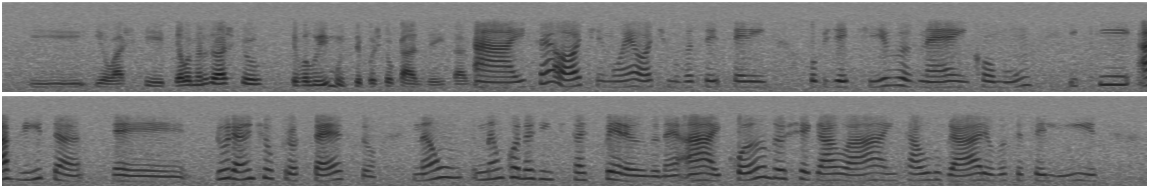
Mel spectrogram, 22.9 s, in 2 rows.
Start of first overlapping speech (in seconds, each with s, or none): none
